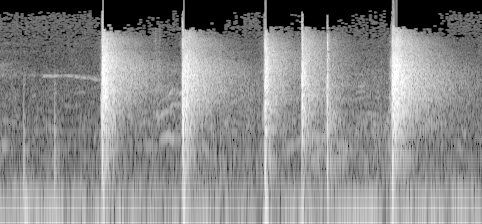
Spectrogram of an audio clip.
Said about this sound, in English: As the boys that was tending the cattle, they would pop their whips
